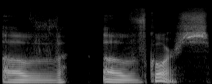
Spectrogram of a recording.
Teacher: when we have the word of with one F the F is pronounced like a V of the V which is a voiced or vocalized F so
